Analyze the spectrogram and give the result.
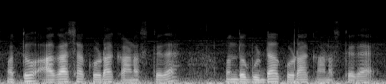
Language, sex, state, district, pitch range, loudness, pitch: Kannada, male, Karnataka, Bangalore, 95-115 Hz, -18 LUFS, 110 Hz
